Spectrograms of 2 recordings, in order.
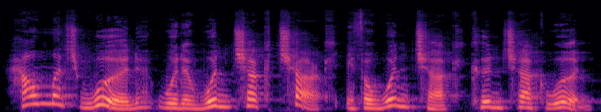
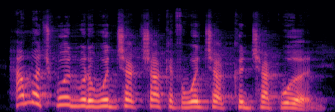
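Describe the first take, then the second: First: It is said at a normal speed. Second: It is said a little faster.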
